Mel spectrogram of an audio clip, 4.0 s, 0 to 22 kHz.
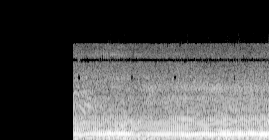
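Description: Chevrolet 327 small-block V8 in a Model A rat rod, held at high revs through a burnout with the rear tyres spinning. It starts suddenly about a second in, steady and loud, and its pitch dips briefly near the middle.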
